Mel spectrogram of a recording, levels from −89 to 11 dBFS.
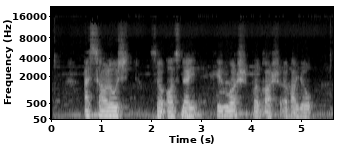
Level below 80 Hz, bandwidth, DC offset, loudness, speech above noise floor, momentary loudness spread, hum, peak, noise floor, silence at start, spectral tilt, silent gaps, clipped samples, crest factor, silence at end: -50 dBFS; 11.5 kHz; under 0.1%; -21 LUFS; 26 dB; 12 LU; none; -4 dBFS; -45 dBFS; 0.45 s; -8 dB/octave; none; under 0.1%; 18 dB; 0 s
